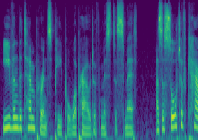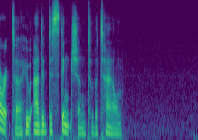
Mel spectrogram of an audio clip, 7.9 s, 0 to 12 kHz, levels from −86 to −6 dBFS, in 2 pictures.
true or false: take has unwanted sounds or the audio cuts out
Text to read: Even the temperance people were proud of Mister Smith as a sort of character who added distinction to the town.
false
